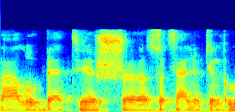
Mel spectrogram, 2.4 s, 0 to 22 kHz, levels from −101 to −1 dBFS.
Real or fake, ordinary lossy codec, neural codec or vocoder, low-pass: real; AAC, 32 kbps; none; 7.2 kHz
